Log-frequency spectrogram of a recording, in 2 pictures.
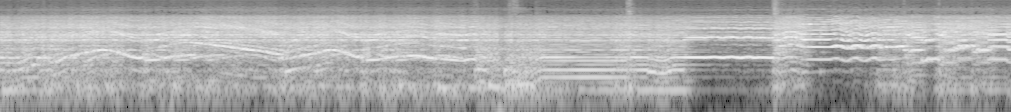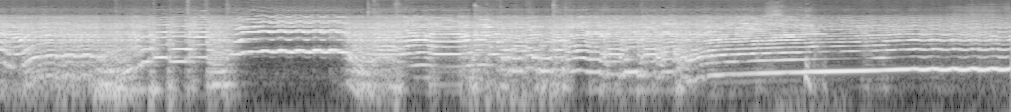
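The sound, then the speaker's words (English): A heavily distorted Les Paul electric guitar fitted with a Floyd Rose tremolo plays loud, wild lines full of whammy-bar dives and swooping pitch bends, with short pauses between bursts and a long rising squeal near the end. “And this is a Les Paul with a Floyd.”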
